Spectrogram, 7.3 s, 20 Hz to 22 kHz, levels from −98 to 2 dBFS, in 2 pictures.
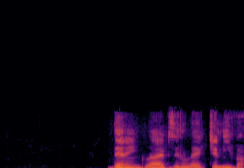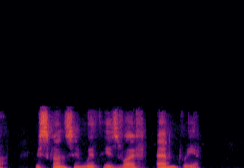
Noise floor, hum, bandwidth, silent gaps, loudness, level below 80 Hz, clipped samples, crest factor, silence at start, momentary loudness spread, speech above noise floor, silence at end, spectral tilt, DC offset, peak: -86 dBFS; none; 8.2 kHz; none; -39 LUFS; -74 dBFS; under 0.1%; 22 dB; 1.6 s; 10 LU; 47 dB; 0.7 s; -4 dB/octave; under 0.1%; -20 dBFS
